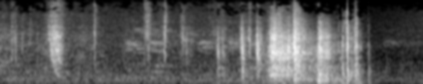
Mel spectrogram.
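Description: Rustling and clicking handling noise, loudest in a busy cluster from about two and a half to three and a half seconds in.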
